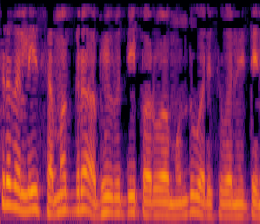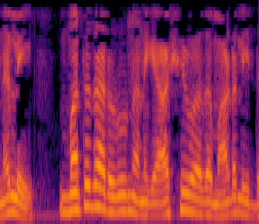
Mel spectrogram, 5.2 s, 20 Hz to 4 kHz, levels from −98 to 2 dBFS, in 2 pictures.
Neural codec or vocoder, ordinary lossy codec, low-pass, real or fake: none; none; 3.6 kHz; real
